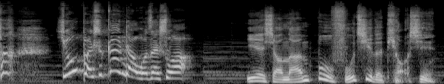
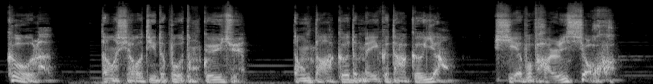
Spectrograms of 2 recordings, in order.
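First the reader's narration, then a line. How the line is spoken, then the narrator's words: Stern, deep rebuke. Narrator (Chinese): 孙卫良沉声喝道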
